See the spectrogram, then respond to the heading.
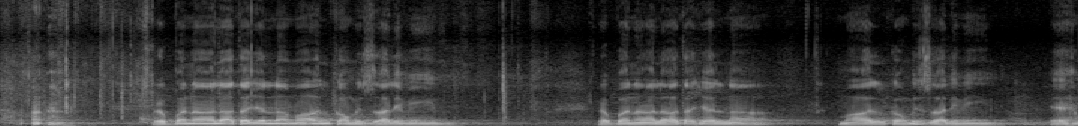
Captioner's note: Arabic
